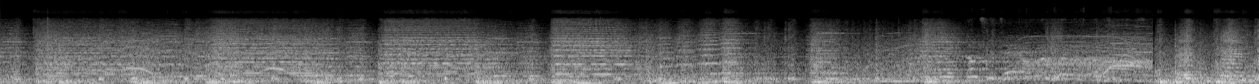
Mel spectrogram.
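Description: Marching band playing on the field, brass and drums together at full volume.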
